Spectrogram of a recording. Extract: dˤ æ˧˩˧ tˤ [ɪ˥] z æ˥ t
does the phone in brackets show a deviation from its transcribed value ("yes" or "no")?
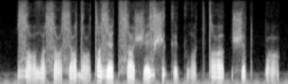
yes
